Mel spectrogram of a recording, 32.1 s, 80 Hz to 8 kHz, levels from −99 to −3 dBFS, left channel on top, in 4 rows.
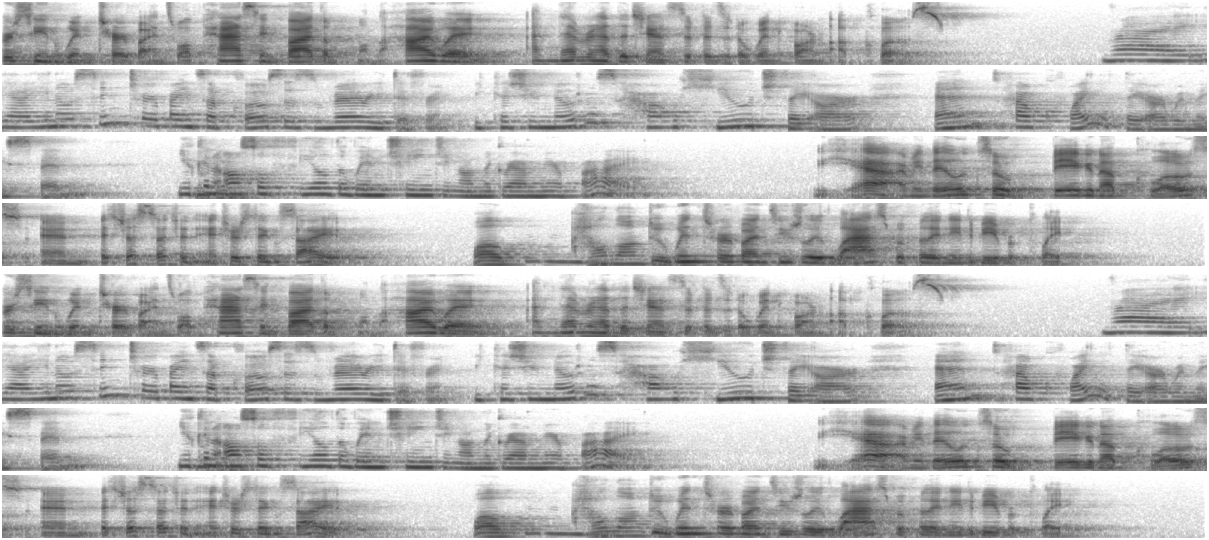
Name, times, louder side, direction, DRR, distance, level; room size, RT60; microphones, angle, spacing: voice 1, 0.0-3.3 3.5-5.5 5.9-6.3 17.3-17.6 21.5-26.4 27.2-27.5 27.9-31.2, left 1 dB, 65° left, 6 dB, 1.8 m, -32 dB
voice 2, 3.7-4.2 7.3-16.6 17.2-20.3 27.6-28.2, right 2 dB, 10° right, 7 dB, 1.2 m, -39 dB
24.5 x 16.5 x 9.7 m, 1.1 s
head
